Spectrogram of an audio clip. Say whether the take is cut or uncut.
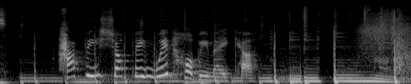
uncut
